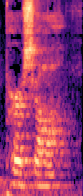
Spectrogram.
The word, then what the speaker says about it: Perschau: Perschau.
